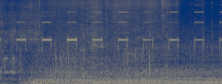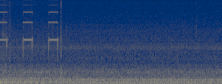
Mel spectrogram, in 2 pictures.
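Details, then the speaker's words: Honda/Isuzu/GM Rodeo truck starts and idles roughly, missing on one cylinder, with a warning chime beeping; scope shows battery voltage and connectors good, but the module isn't switching the coil on when the computer commands it. "it's misfiring right now well let's get another channel on here on another control wire to see what I've known good where it looks like"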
